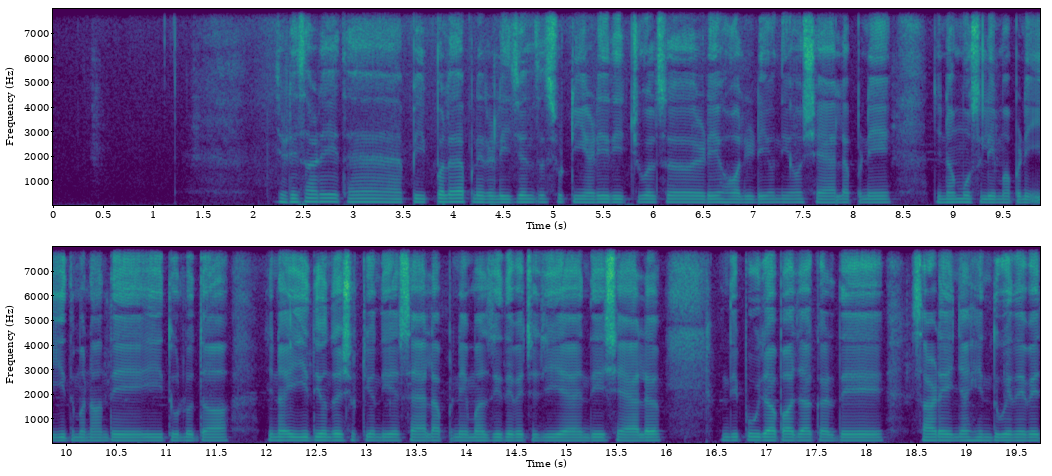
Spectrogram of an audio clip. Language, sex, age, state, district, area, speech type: Dogri, male, 18-30, Jammu and Kashmir, Samba, urban, spontaneous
